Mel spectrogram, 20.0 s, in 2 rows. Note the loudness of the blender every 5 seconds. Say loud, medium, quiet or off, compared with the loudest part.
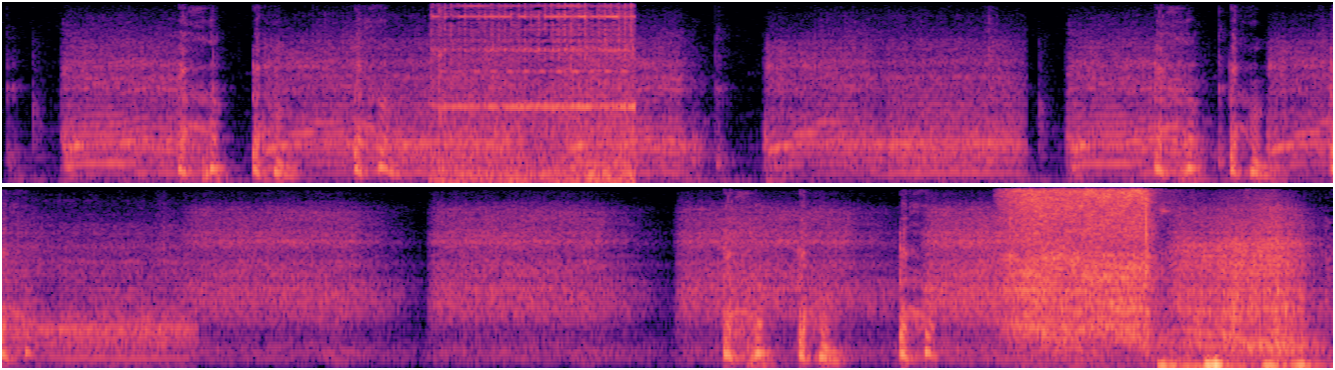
medium, medium, medium, loud.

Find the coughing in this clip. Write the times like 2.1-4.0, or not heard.
1.3-3.0, 8.6-10.2, 15.3-17.0.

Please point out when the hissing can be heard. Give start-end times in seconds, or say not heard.
17.4-19.9.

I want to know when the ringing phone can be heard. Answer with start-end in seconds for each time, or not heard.
3.2-4.8.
